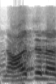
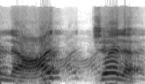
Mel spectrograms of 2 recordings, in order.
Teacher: लअज और जला, जीम को दो बार , लाजला नहीं करना, लअज्जल, बल लहुम, अब यहाँ पे हम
